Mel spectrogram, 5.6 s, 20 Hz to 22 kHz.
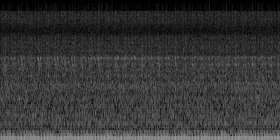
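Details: Honda Pilot SUV idling on a homemade 12V battery of revived dead A123 LiFePO4 26650 cells, battery reading about 14 V. Low, smooth, even hum at about 150 pulses a minute with no stumbles; healthy, steady idle.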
